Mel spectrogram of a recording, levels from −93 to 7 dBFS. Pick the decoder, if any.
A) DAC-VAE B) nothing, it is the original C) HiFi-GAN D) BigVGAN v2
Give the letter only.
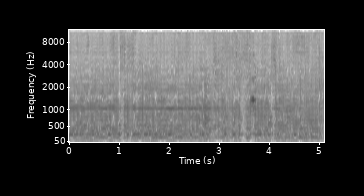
D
